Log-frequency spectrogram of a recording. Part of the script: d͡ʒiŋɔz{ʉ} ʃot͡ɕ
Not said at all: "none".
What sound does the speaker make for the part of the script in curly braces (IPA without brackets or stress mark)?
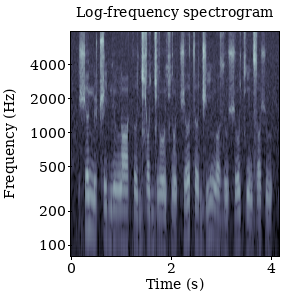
u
